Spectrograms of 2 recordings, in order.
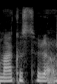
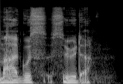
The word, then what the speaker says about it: Söder: Kannst du nochmal richtig schön Markus Söder aussprechen? Bitte? Markus Söder. – Ja, genau so nehme ich.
